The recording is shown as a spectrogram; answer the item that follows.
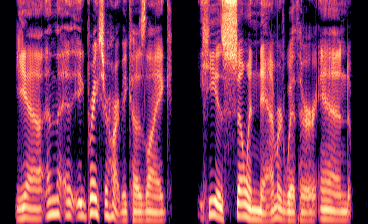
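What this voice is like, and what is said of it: Usual voice. Nothing is said of it.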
